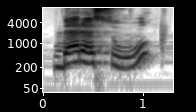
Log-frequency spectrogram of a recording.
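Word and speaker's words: درسوا: to pay attention that Alif follows waw at the end of the word. Thus, you don't have to pronounce it.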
